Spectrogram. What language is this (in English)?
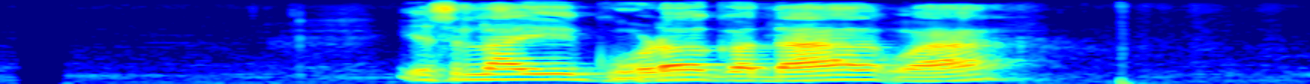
Nepali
